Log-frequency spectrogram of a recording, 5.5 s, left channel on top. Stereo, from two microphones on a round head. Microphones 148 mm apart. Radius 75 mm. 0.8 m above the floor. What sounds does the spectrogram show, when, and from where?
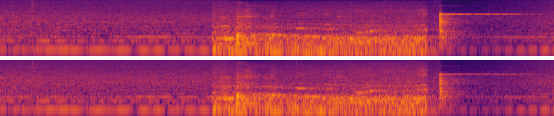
2.1 s a child speaking: 15° left (ahead or behind), 1.9 m; by 4.3 s 15° right (ahead or behind), 1.1 m
4.4 s a piano: 55° left (ahead or behind), 1.2 m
